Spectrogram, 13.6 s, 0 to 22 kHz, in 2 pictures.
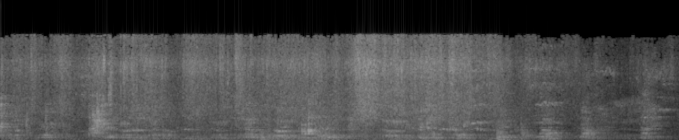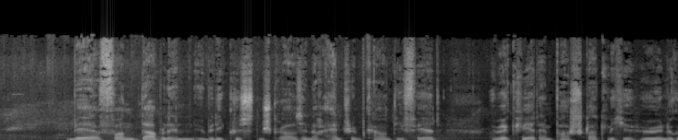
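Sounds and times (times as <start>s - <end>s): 
pigs squealing: 0.0s - 8.8s
pigs grunting and snorting in their stables: 0.0s - 11.8s
speech: 7.5s - 13.5s.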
